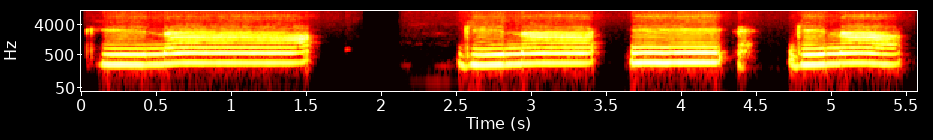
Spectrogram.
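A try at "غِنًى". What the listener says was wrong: I-nya pendek. Nanya panjang.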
